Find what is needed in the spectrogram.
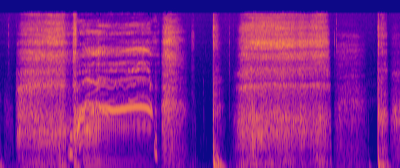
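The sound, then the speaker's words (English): A voice imitates Darth Vader's mechanical respirator breathing, with loud, raspy breaths drawn in and pushed out in a slow rhythm, plus a brief whistling tone in the first breath. “Do the breathing again.”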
